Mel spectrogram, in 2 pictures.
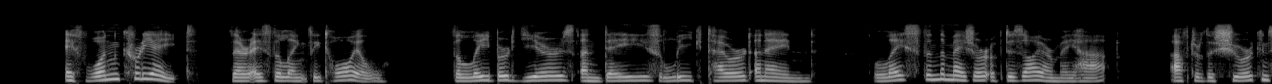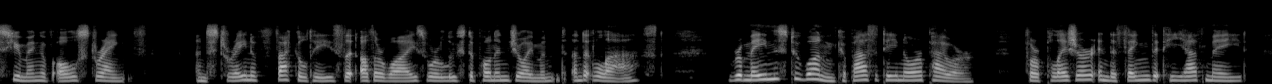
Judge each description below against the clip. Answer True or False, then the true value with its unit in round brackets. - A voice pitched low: False (180 Hz)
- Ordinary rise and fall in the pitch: True (3.0 semitones)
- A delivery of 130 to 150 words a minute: True (140 wpm)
